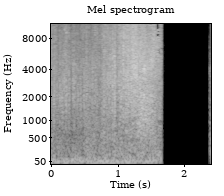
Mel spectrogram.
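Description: Explosion sound effect: a loud, sustained blast with a heavy deep low end that cuts off suddenly to silence near the end.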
